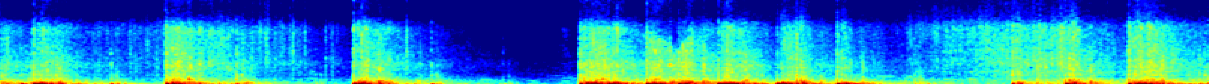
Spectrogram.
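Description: Fireworks going off in loud bangs, each dying away over a second or so: single bangs about every second and a half, then a dense run of rapid bangs from about four seconds in.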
